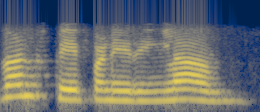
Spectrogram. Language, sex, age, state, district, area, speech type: Tamil, female, 30-45, Tamil Nadu, Madurai, rural, conversation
